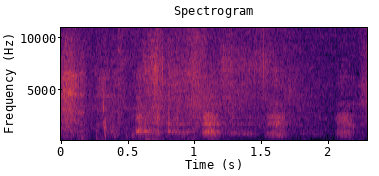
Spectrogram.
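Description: A golden retriever making a series of short vocal sounds while being stroked.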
